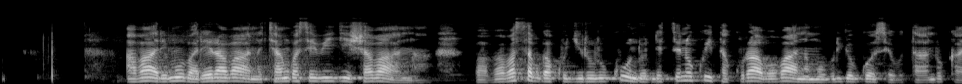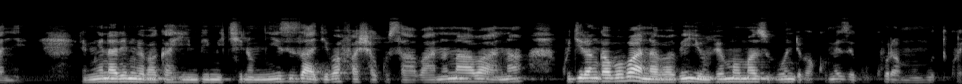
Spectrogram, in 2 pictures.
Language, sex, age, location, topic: Kinyarwanda, male, 18-24, Huye, health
